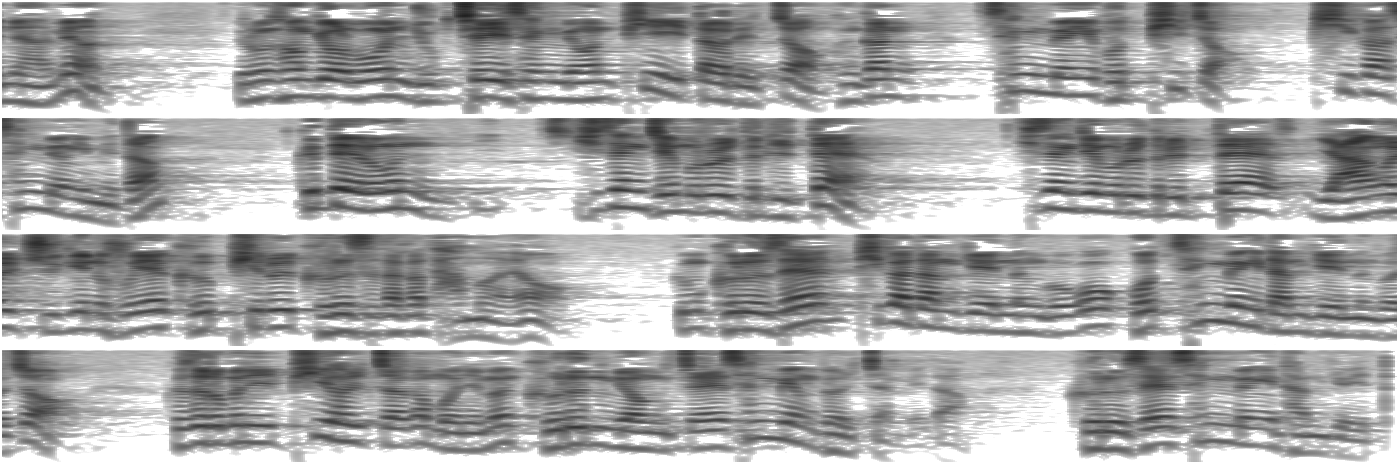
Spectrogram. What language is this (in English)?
Korean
